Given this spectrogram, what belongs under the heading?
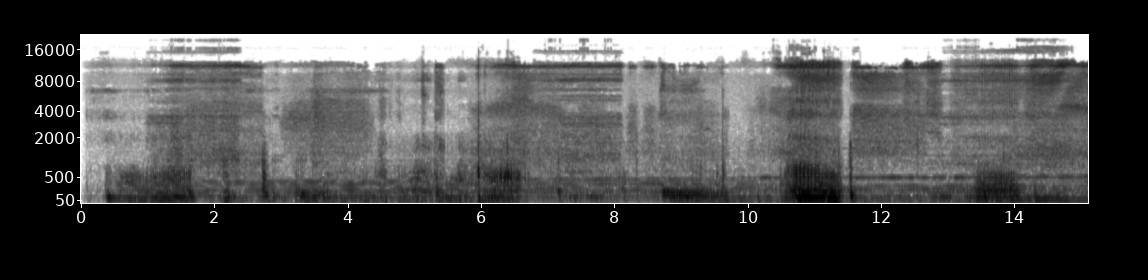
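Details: Sleeping pugs snoring: low rumbling snores and snorts recurring through sleep, with faint background sound; snoring typical of flat-faced dogs.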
